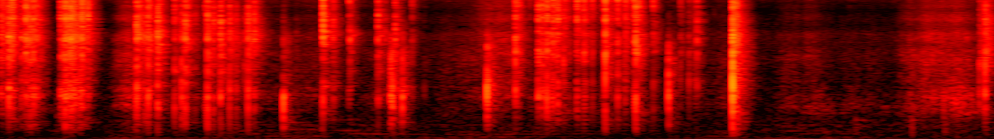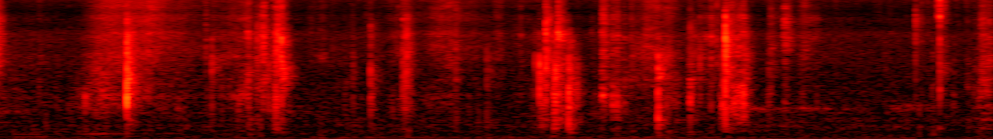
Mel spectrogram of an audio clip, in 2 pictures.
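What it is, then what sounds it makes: Plastic sheet protectors in a binder. A flat hand rubs and presses over a stuck plastic sheet protector holding newspaper clippings in an old binder, then lifts and peels the stiff sleeve away from the stack. Quiet, bright bursts of crackling and crinkling come in rapid clusters, with short pauses between them.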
